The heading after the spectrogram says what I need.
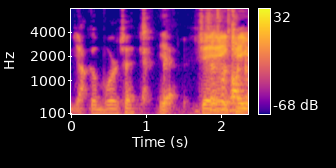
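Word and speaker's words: Jakub: It's not Jacob. It's like Jakob Voracek.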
